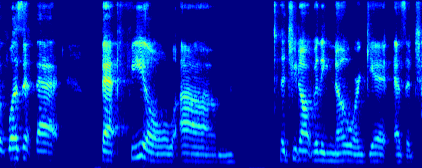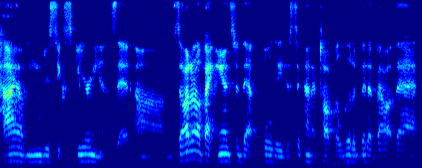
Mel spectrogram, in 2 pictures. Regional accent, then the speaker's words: Durham, North Carolina, United States; I grew up in country Durham in the county, off a dirt road before RTP was built.

